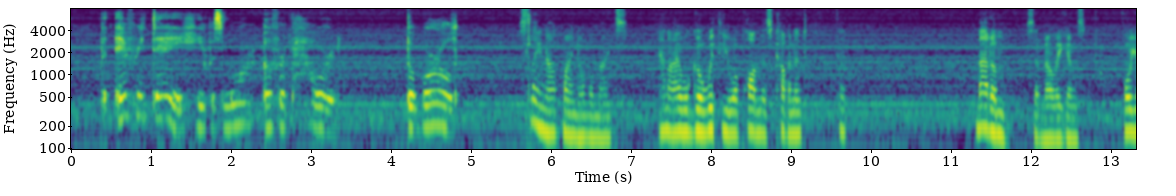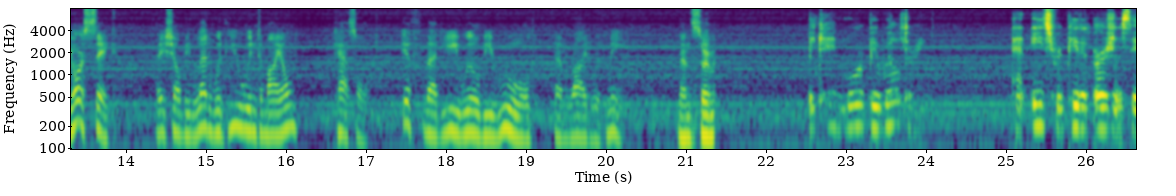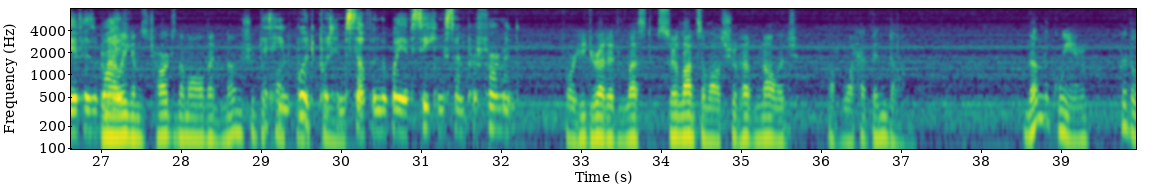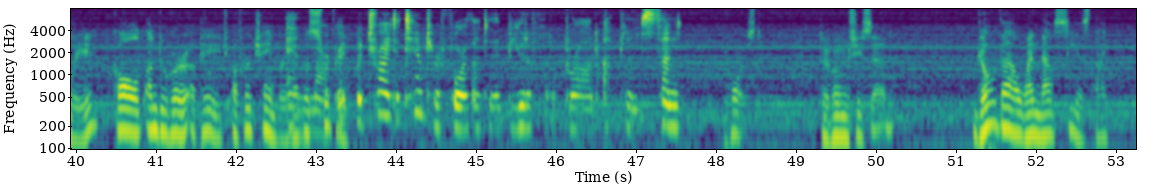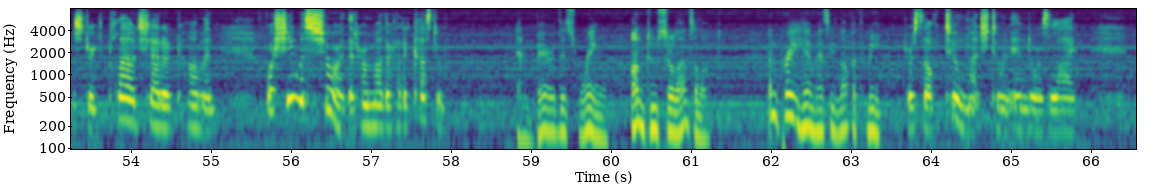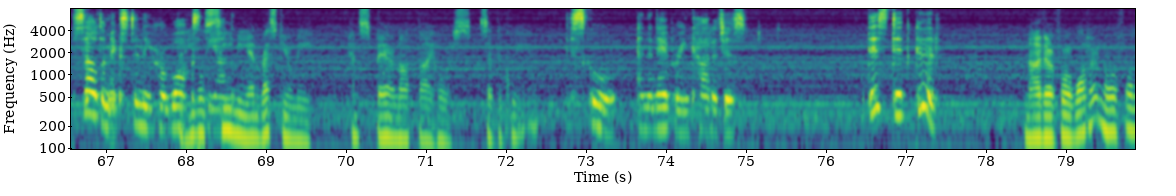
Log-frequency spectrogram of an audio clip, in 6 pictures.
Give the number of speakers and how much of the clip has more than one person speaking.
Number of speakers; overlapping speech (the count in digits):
2, about 4%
